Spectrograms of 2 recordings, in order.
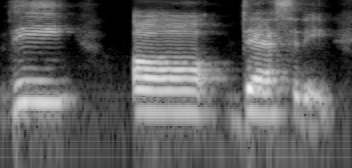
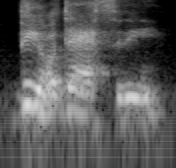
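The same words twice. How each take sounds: First: AUDACITY stretched out, syllable by syllable; slow, emphatic "the audacity"; drawn-out indignation. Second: Said in the usual way. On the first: Real, not acted. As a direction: break AUDACITY into slow, separate beats. Repeats it drawn out, broken up.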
